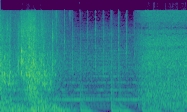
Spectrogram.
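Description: Floodwater from heavy rain rushes through a village in Maldevta, Dehradun, a steady, loud broadband roar of churning water with a brief dip partway through, no voices.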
